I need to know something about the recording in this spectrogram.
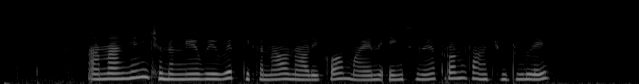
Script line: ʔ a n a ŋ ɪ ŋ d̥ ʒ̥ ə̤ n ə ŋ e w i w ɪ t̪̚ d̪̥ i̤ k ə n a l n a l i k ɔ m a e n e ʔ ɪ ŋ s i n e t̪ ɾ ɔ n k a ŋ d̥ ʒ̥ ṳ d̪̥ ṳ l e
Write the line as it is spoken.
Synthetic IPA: ʔ a n a ŋ ɪ ŋ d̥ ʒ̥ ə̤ n ə ŋ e w i w ɪ t̪̚ d̪̥ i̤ k ə n a l n a l i k ɔ m a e n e ʔ ɪ ŋ s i n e t̪ ɾ ɔ n k a ŋ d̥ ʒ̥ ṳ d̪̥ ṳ l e

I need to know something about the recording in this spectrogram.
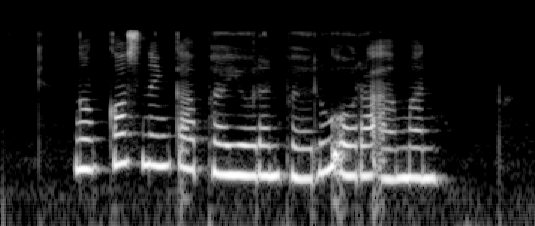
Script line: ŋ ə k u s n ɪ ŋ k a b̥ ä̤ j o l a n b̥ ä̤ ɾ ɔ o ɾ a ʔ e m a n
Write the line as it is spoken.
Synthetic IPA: ŋ ə k ɔ s n ɪ ŋ k a b̥ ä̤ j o ɾ a n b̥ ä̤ ɾ u o ɾ a ʔ a m a n

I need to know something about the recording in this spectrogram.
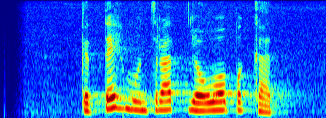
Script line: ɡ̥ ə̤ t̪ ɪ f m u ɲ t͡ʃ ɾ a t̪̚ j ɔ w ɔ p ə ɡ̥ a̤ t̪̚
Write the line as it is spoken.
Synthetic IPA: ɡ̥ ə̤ t̪ ɪ h m u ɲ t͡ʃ ɾ a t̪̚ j ɔ w ɔ p ə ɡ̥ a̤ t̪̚

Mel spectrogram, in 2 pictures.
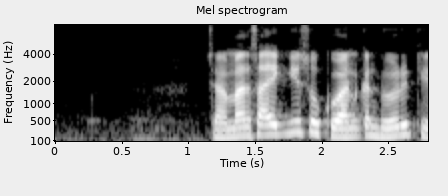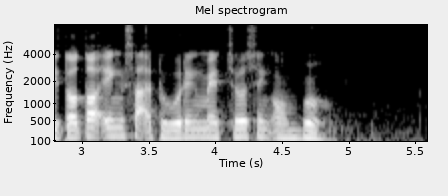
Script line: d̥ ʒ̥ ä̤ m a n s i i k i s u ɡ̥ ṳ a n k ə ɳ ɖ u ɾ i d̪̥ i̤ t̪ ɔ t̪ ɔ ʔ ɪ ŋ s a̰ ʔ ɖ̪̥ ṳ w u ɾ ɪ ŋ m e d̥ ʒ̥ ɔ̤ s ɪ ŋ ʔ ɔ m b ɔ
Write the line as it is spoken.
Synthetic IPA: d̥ ʒ̥ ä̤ m a n s a i k i s u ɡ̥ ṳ a n k ə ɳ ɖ u ɾ i d̪̥ i̤ t̪ ɔ t̪ ɔ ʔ ɪ ŋ s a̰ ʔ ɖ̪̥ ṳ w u ɾ ɪ ŋ m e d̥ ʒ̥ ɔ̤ s ɪ ŋ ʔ ɔ m b ɔ

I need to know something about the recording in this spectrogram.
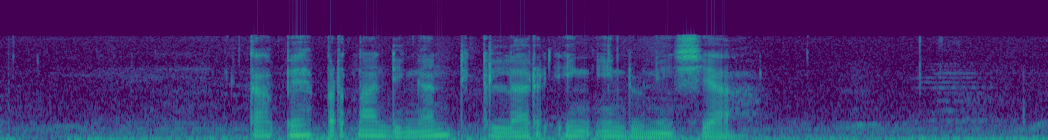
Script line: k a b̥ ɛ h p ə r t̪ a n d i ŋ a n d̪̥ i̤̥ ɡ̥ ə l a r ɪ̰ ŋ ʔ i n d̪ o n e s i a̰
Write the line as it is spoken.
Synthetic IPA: k a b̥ ɛ h p ə r t̪ a n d i ŋ a n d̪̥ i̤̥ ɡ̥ ə l a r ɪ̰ ŋ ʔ i n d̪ o n e s i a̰

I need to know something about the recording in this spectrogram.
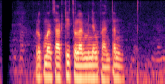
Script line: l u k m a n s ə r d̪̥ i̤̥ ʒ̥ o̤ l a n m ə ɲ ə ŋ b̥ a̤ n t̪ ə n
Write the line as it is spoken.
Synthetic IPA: l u k m a n s a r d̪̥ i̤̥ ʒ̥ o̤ l a n m ə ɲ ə ŋ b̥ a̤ n t̪ ə n

